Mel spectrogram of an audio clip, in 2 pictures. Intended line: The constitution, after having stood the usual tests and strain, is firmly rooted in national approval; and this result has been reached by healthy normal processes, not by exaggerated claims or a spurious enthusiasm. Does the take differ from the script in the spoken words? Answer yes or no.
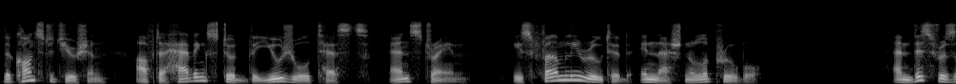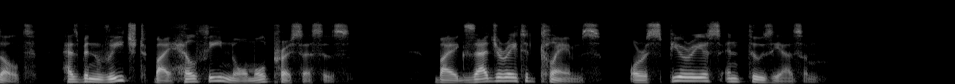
yes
